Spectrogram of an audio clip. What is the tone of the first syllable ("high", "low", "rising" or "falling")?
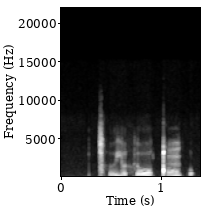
low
